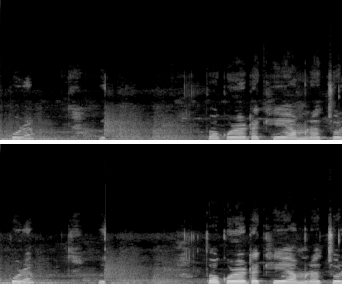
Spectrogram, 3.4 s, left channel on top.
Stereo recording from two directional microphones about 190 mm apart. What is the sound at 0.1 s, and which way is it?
A woman's voice, 25° right (ahead or behind).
